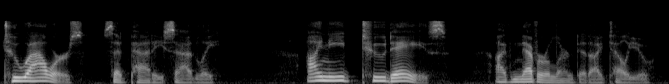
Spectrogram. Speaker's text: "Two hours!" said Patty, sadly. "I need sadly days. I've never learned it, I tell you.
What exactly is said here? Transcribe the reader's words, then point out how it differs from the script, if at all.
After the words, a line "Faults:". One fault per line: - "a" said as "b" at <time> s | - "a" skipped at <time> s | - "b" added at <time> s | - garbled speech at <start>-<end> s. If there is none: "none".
"Two hours!" said Patty, sadly. "I need two days. I've never learned it, I tell you.
Faults:
- "sadly" said as "two" at 3.6 s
